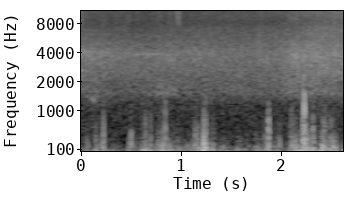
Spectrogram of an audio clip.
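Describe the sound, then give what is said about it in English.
Wind blows hard across the microphone, a constant low, rumbling buffet with rough surges and gusts throughout, with no voices. “that this wind is distracting.”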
